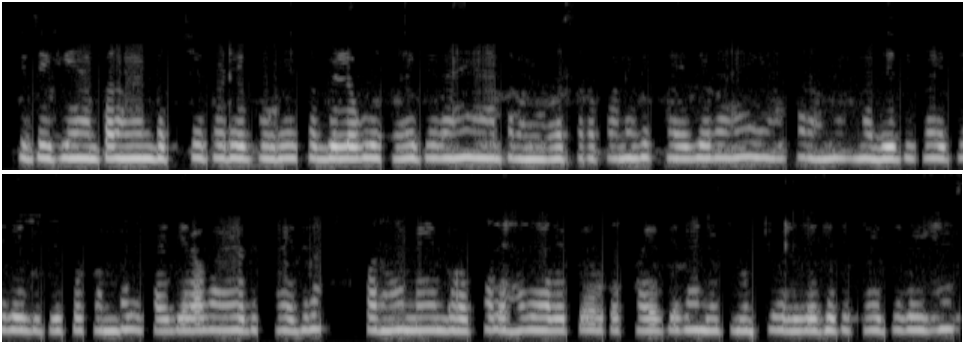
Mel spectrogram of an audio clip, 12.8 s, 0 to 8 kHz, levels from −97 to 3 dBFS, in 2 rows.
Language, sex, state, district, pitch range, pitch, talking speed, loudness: Hindi, female, Uttar Pradesh, Jalaun, 215-225 Hz, 220 Hz, 175 wpm, -31 LUFS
